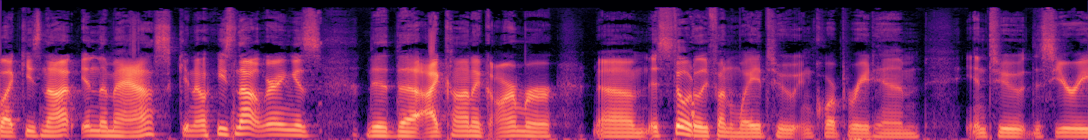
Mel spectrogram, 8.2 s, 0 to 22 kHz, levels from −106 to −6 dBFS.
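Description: Speech clip with three brief glitches, each a chirp, squawk, click or short hole of about 40 ms: at 2.37 s after "he's not wearing", at 5.16 s after "it's still", and at 7.83 s. This is damaged data in a compressed stream, where corrupted frames make the decoder lose sync and resume at the next readable frame.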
